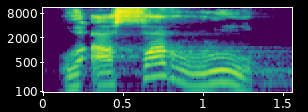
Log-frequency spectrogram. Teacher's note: صاد کو موٹا پڑھیں گے کیونکہ حروف مستعلیہ میں سے ہے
